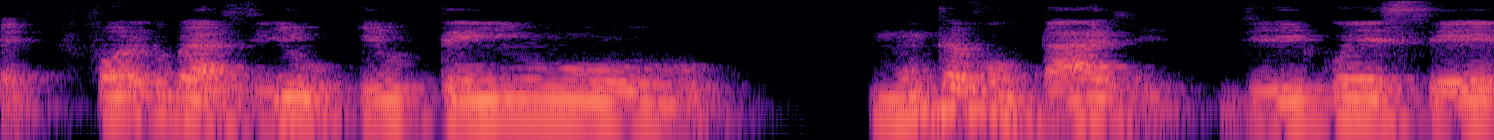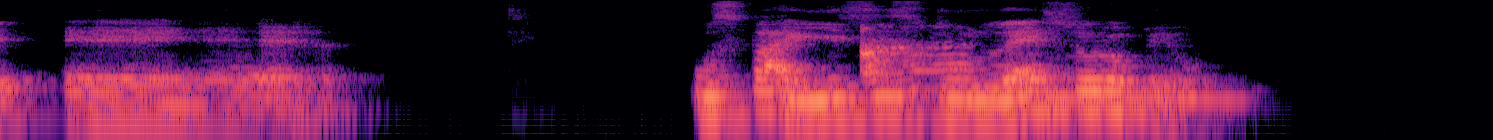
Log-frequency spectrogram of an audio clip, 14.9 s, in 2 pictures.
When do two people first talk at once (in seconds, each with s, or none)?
11.8 s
